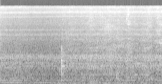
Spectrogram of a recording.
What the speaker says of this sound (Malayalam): പാൽ കുറുക്കി എടുക്കുമ്പോൾ നിങ്ങൾ ഇടയ്ക്കിടയ്ക്ക് ഇങ്ങനെ ഇളക്കി കൊടുത്തുകൊണ്ടിരിക്കണം.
